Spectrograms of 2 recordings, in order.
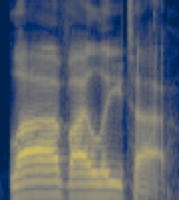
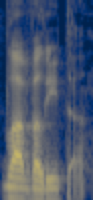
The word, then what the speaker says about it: La Villita: And James says it's pronounced La Villita. Thank you. Villita. Villa. Little village. No, it's La Villita. The little village, I believe.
